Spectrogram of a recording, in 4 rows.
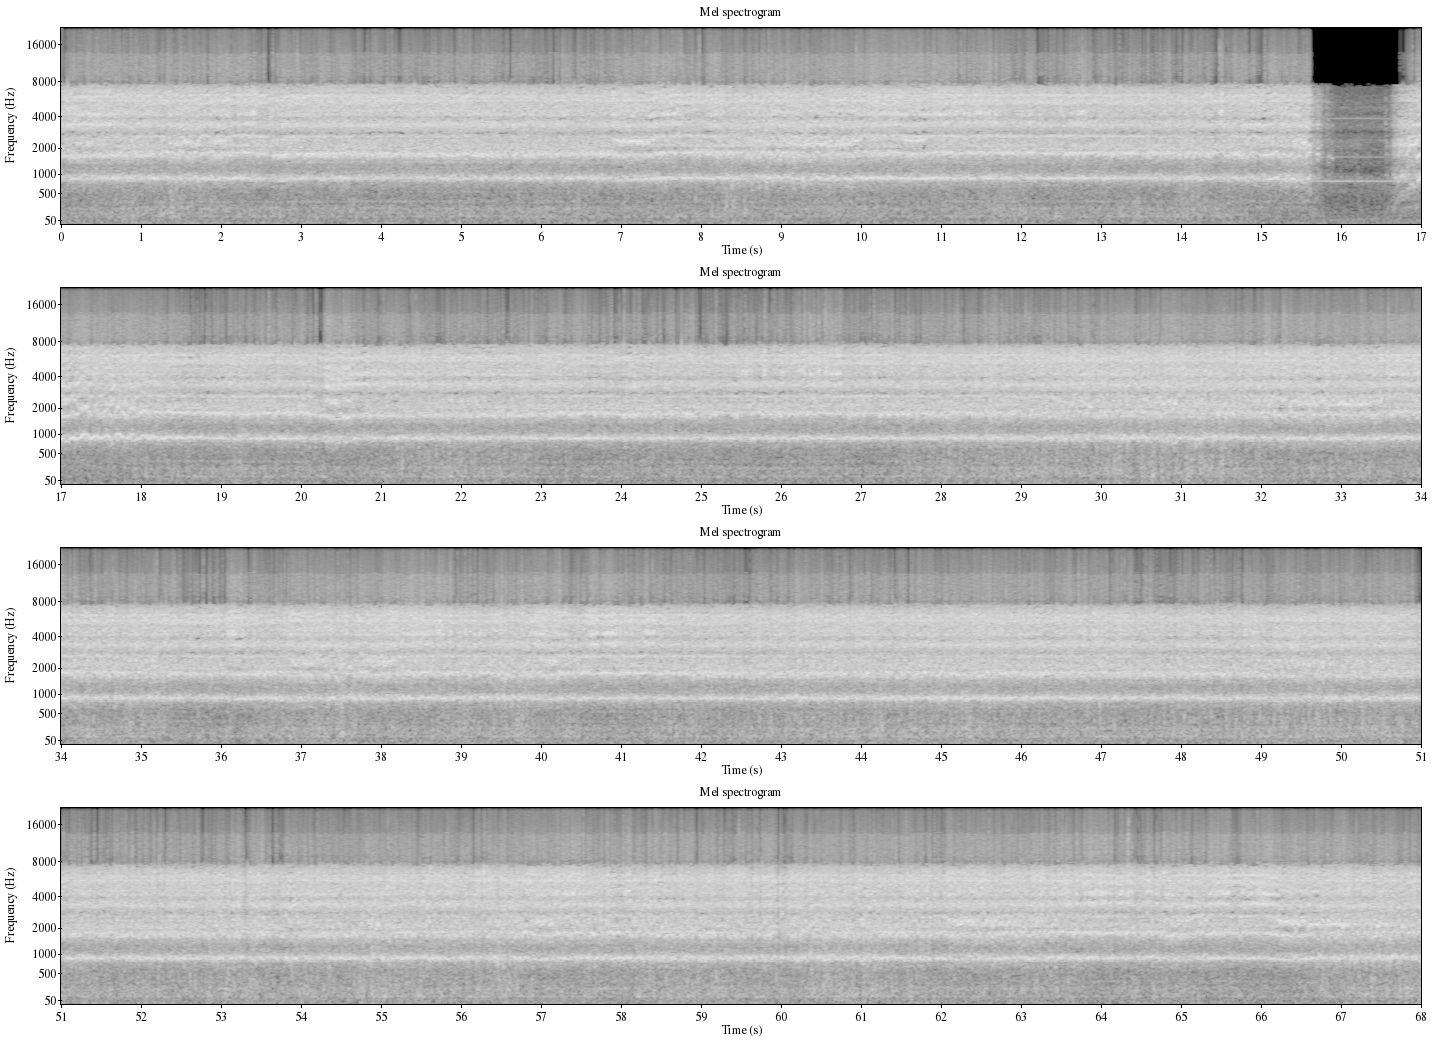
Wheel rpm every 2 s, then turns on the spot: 220, 230, 240, 230, 220, 230, 230, 210, 140, 240, 230, 230, 230, 230, 230, 230, 220, 230, 230, 230, 230, 240, 240, 230, 230, 230, 230, 230, 230, 240, 230, 220, 230, 220.
none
